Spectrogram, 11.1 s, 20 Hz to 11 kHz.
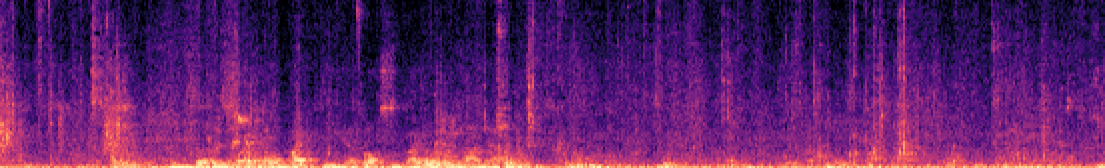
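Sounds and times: low room rumble: 0.0 - 11.0
papers being handled: 0.0 - 11.0.

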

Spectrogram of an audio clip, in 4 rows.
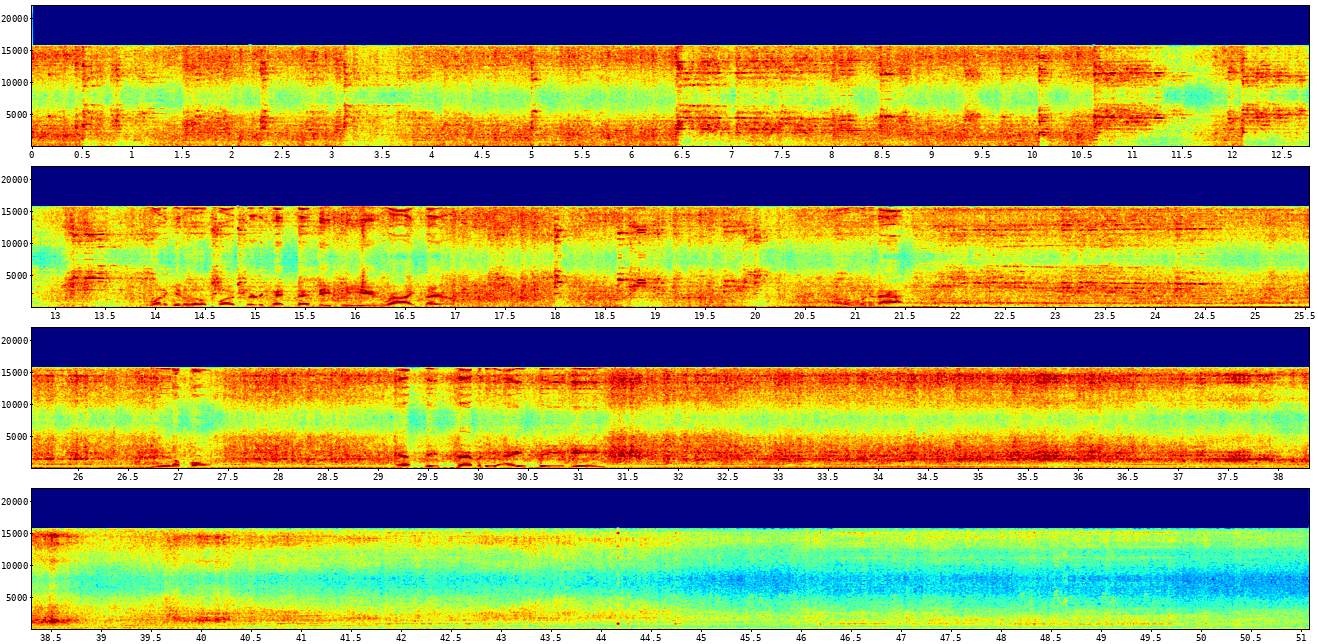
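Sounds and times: diesel locomotive drone: 0.0 - 51.0
freight cars rolling on rails: 0.0 - 51.0.

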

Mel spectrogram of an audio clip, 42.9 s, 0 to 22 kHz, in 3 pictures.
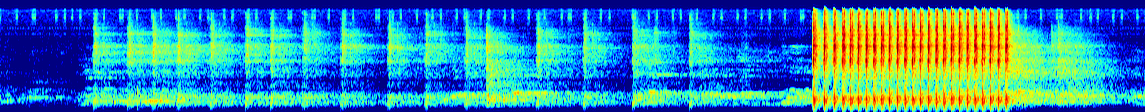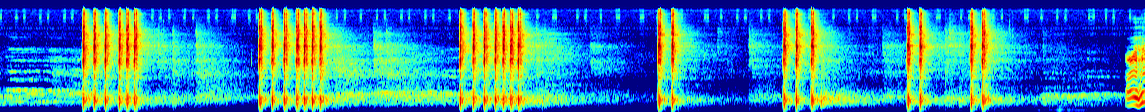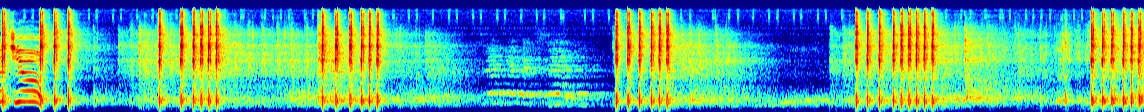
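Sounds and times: paintball marker firing: 1.2 - 8.8, 10.2 - 13.7, 15.3 - 19.3, 20.0 - 27.2, 28.6 - 34.6, 36.3 - 38.2, 38.9 - 42.9.

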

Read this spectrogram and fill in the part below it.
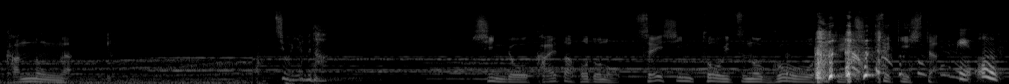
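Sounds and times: man narrating: 0.0 - 0.7, 2.8 - 3.3, 4.8 - 9.7
soft music drone: 0.0 - 10.0
loud coughing: 8.2 - 9.3.

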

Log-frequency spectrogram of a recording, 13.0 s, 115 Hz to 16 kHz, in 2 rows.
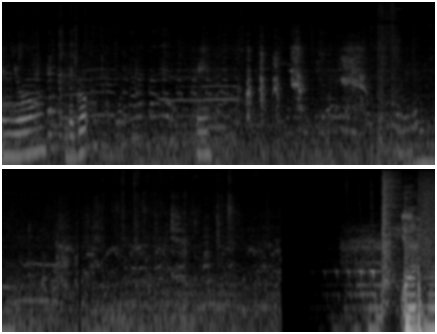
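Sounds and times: chickens clucking: 0.0 - 10.7.

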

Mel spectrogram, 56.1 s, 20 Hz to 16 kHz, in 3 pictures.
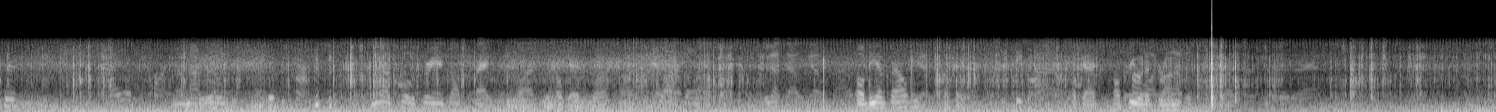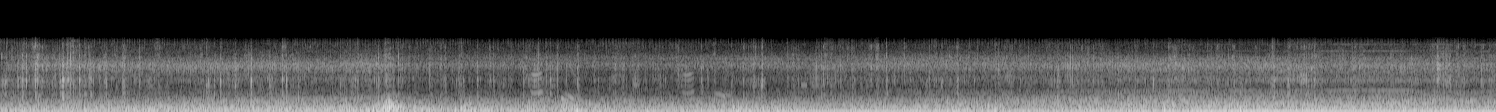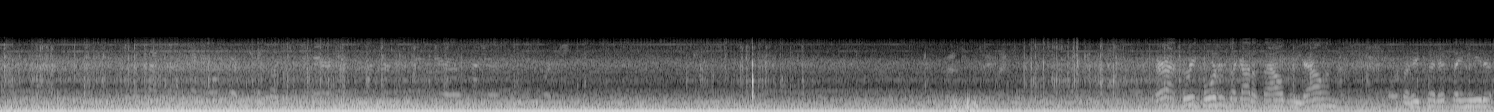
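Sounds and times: diesel engine low rumble: 0.0 - 56.0.

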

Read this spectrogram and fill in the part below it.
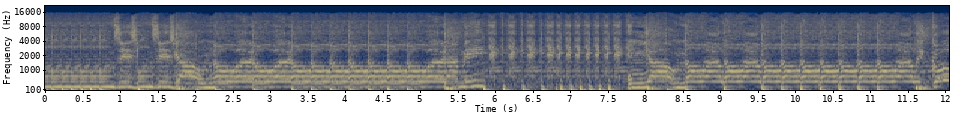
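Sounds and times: hip-hop beat in stutter loop: 0.0 - 12.0.

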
